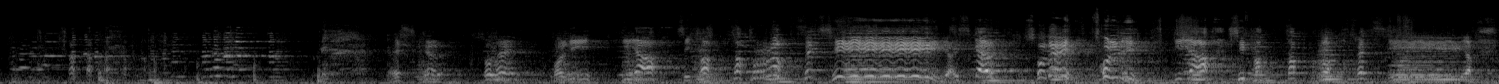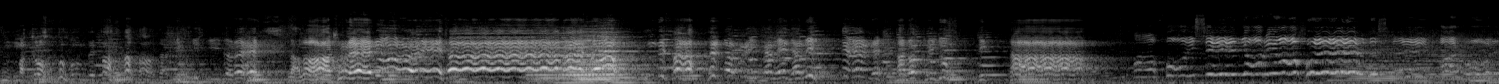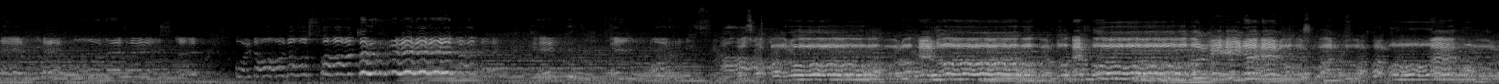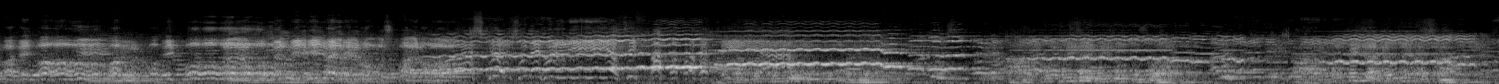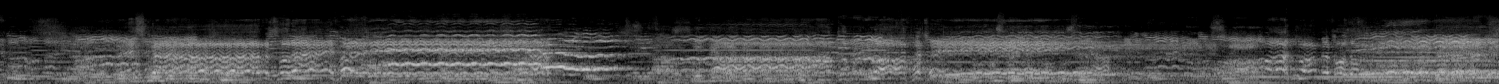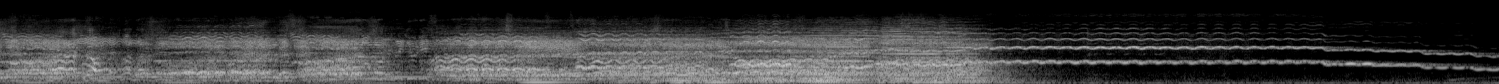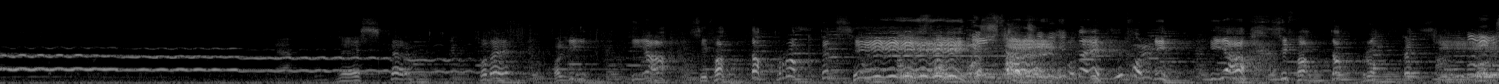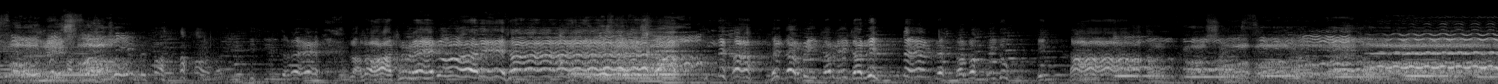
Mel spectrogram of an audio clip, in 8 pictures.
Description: Запись 10 декабря 1955 года, Metropolitan Opera.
